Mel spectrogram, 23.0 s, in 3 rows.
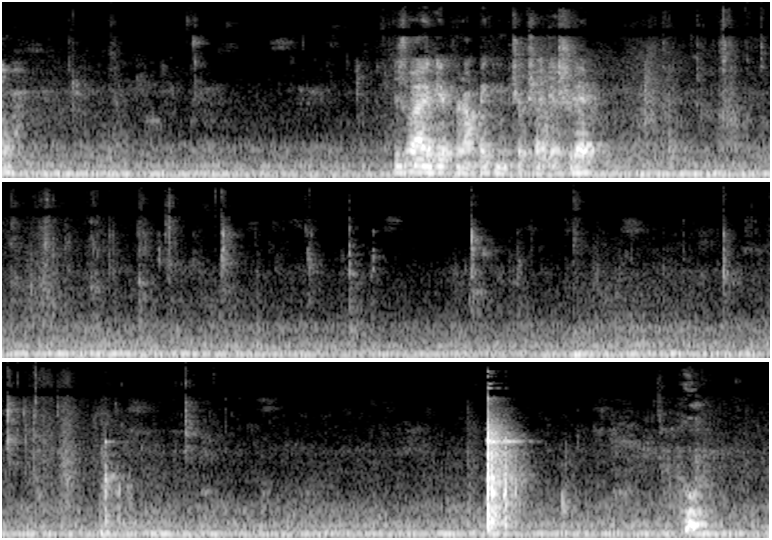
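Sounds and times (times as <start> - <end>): steady low hum: 0.0 - 23.0
person chewing with crunches: 6.4 - 16.3.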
